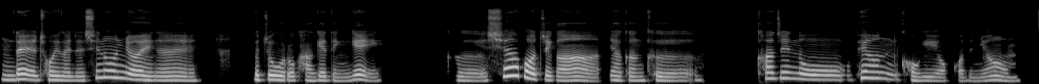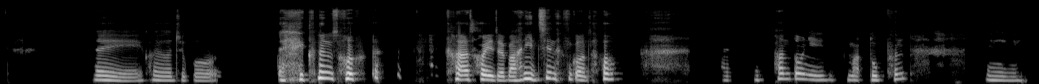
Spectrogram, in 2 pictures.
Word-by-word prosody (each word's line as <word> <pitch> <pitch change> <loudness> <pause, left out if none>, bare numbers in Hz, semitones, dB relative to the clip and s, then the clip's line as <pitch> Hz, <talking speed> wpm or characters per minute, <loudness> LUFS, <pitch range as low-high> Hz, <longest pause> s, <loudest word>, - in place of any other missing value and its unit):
근데 220 -1 +3
저희가 200 -2 +1
이제 185 0 -4
신혼여행을 195 - +1 0.5
그쪽으로 205 -3 +3
가게 185 0 -2
된 170 -2 -9
게 190 -5 -1 0.7
그 175 -2 -5
시아버지가 195 - +3
약간 190 -2 -2
그 175 -2 -4 0.7
카지노 230 -7 0
회원 285 -6 0
거기였거든요. 175 0 -5 1.1
네. 185 -5 -2
그래 200 -2 -5
가지고 180 -2 -8 0.6
네. 210 +3 +2
그래서 285 -1 +4 1.0
가서 220 +1 +5
이제 195 -2 +4
많이 210 +6 +4
치는 260 +1 0
거죠. 205 -6 -1 1.3
예. - - -12 0.2
그 200 - -10
판돈이 250 -5 -1 0.2
막 195 -2 -7
높은 210 +6 -4 0.8
네. 185 -3 -8
200 Hz, 200 characters per minute, -22 LUFS, 185-230 Hz, 1.3 s, 가서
